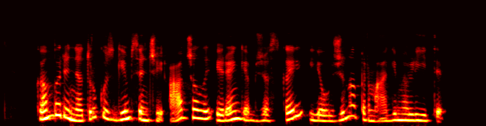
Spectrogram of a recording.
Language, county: Lithuanian, Utena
